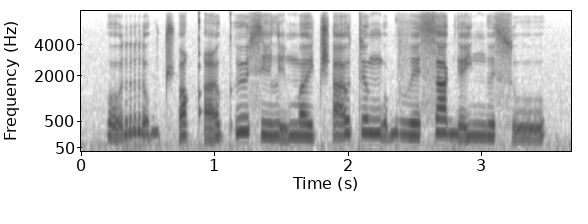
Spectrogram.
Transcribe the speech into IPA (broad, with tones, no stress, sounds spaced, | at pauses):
o̰˨ r o̰˦ ɡ t͡ʃʼ o˨ qʼ ḛ˨ ʊ̯ kʼ ʉ˦ s i˨ l ḭ˨ m ɐ˨ ɪ̯ t͡ʃʼ a̰˦ ʊ̯ t ɵ˦ ŋ o̰˦ ɡ v e˨ s a˦ ɡ ɾ ḛ˨ j ŋ ɨ˨ s ṵ˨˦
